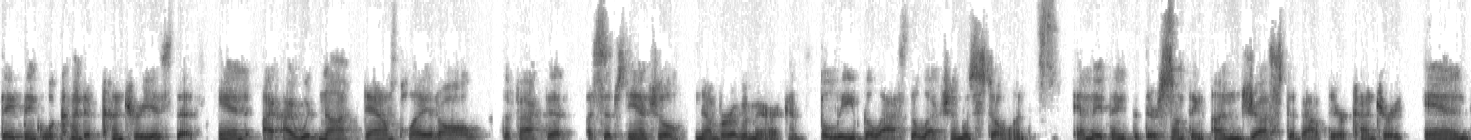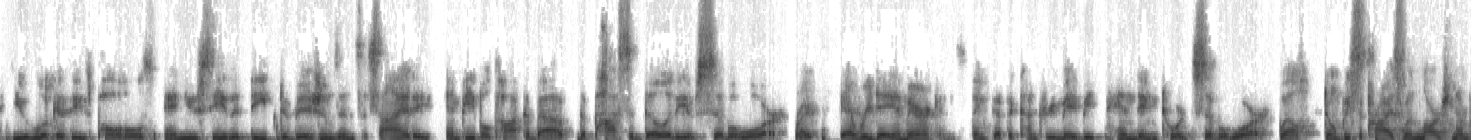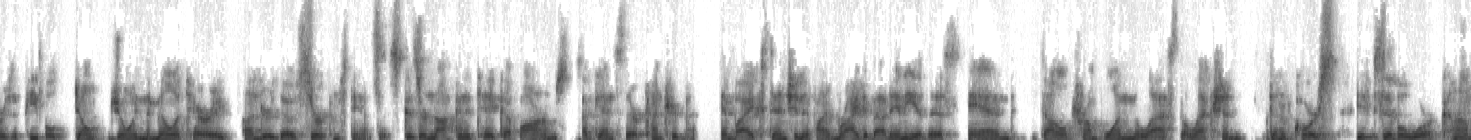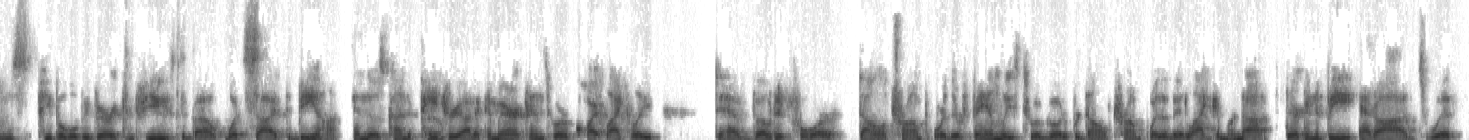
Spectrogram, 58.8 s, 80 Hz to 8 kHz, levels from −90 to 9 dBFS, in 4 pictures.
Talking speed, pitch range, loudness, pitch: 180 wpm, 80-95 Hz, -19 LUFS, 85 Hz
